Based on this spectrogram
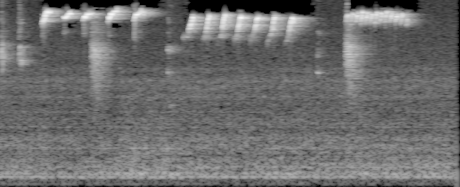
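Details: Song of the silil: runs of very high, sharp slurred notes repeated in quick series of five or six, followed by a thin, level, buzzy trill, against faint low background hum.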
